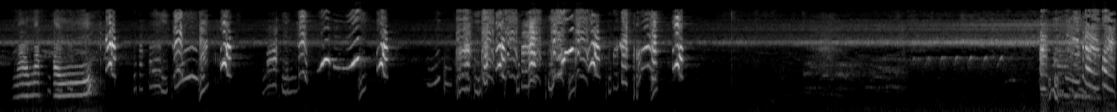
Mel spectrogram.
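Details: Parrot calling: a series of sharp, squeaky whistles and rising-falling squeals, bunched in short bursts, then a quiet stretch with soft background hiss before more squeaky notes at the end.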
